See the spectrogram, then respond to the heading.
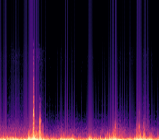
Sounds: Wind

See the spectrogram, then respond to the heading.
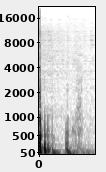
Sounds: thud

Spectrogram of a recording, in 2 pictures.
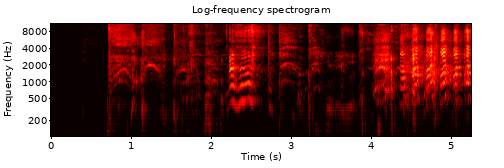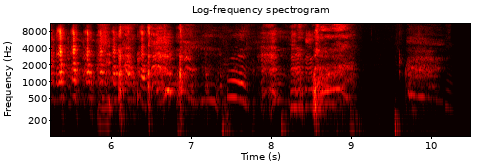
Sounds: Human voice, Laughter

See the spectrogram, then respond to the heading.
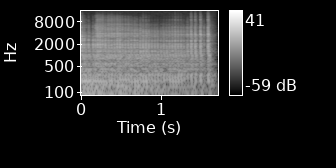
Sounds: Cupboard open or close, home sounds, Door

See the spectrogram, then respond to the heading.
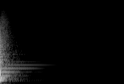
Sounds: Percussion, Snare drum, Musical instrument, Drum, Music

